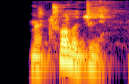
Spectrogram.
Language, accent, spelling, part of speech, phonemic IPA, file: English, Southern England, metrology, noun, /mɛtˈɹɒl.ə.d͡ʒɪ/, LL-Q1860 (eng)-metrology.wav
- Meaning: 1. The science of weights and measures or of measurement 2. A system of weights and measures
